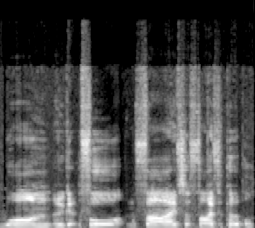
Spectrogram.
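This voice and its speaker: A man speaks in an English accent. His pitch is fairly high. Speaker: board game player. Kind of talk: casual chat.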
